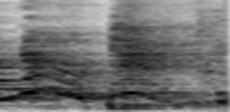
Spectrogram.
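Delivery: high startled cry of pain; sharp yelp. Retold or imitated. Preacher reenacting her yelp at her sister. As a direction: yelp it out as if your callus was stepped on. Slaps sister after foot stepped on.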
